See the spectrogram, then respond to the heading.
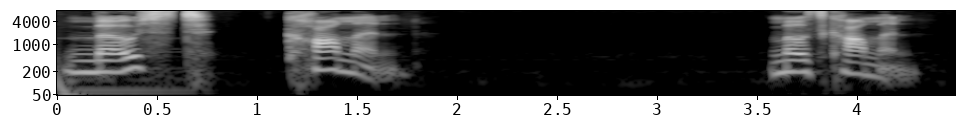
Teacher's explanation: เสียงพยัญชนะกับพยัญชนะพอเจอกันเราสามารถลบเสียงได้ค่ะ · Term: ลบเสียงT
